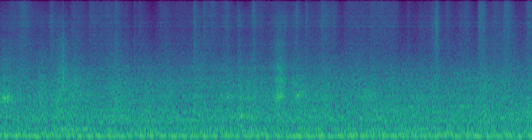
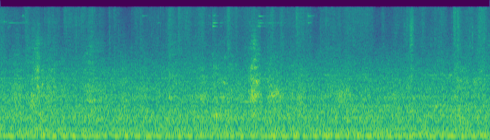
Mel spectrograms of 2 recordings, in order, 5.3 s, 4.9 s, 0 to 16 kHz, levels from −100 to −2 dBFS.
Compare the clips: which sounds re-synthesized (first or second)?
first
